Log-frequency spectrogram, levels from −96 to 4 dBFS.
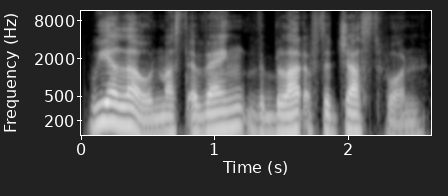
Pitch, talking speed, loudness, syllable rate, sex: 130 Hz, 230 wpm, -18 LUFS, 5.9 syllables/s, male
